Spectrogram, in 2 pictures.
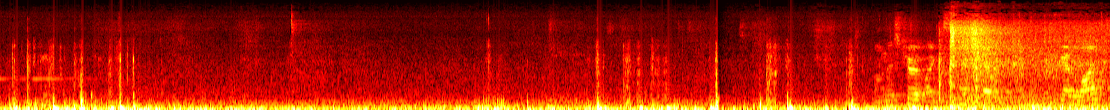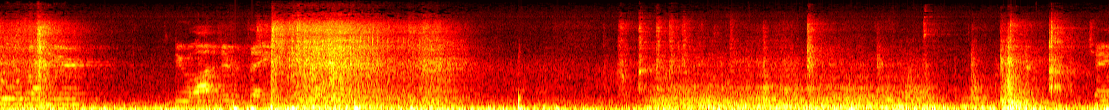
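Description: Roll-up shutter doors on a fire rescue truck's equipment compartments sliding open, twice, each a noisy slide of about two seconds, with faint voices and thumps of handling and footsteps around them.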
